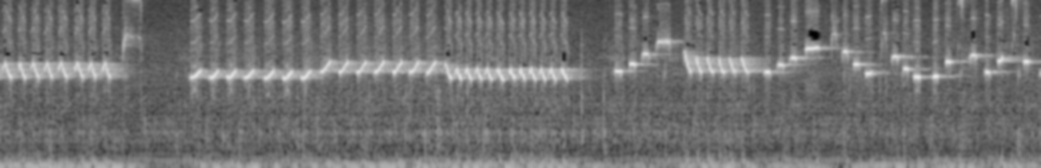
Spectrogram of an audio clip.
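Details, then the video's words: White-eared bulbul, called Iraqi bulbul, singing long bright trilled phrases that shift between pitch levels, broken by short pauses, ending with a run of varied rising and falling whistles. "Magnificent Harmony by an Iraqi Bulbul"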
